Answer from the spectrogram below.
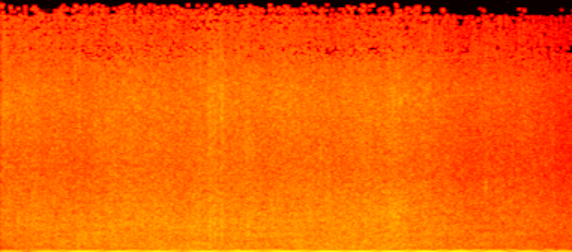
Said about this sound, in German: erwarte auch ich kreischende Möwen, Wellenrauschen unter dem Bug der Fähre, Schiffstuten. So sollte Hamburg klingen.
